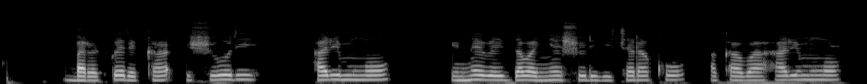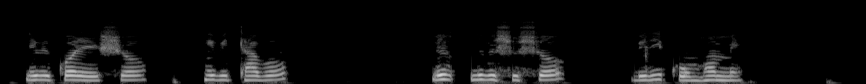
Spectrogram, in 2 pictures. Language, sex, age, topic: Rundi, female, 18-24, education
